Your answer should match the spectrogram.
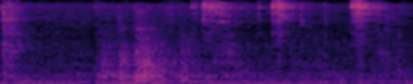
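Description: A steel spoon stirring and scraping thick gram-flour batter around a steel kadai, a run of short scrapes and clinks every third of a second or so as the batter is worked quickly while it cooks and thickens.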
